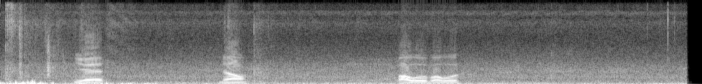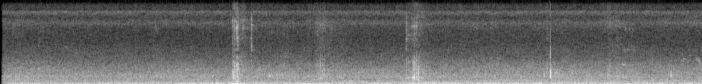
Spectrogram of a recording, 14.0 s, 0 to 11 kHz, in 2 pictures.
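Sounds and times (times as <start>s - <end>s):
outdoor background rumble: 0.0s - 14.0s.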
